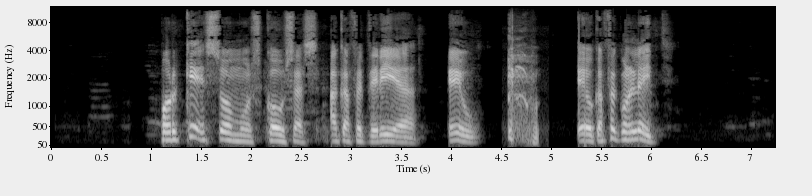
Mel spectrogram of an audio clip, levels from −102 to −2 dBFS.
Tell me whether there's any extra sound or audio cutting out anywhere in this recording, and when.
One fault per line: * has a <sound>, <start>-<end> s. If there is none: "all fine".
* has a cough, 4.6-4.9 s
